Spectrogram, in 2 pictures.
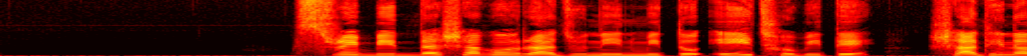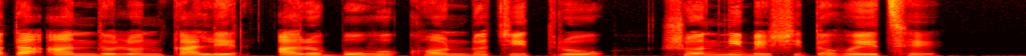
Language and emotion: Bengali, neutral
